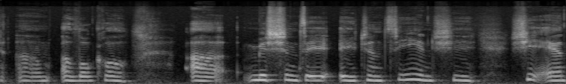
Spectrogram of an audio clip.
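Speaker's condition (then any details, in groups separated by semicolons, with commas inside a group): Cerebral palsy, mild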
